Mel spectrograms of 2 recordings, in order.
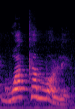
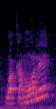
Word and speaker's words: guacamole: recette très mexicaine de guacamole. Guacamole, comme on prononce au Mexique, guacamole, comme on prononce en France.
